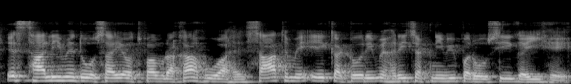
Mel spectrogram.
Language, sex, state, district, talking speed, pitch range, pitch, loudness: Hindi, male, Maharashtra, Solapur, 190 wpm, 135-165 Hz, 150 Hz, -18 LUFS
